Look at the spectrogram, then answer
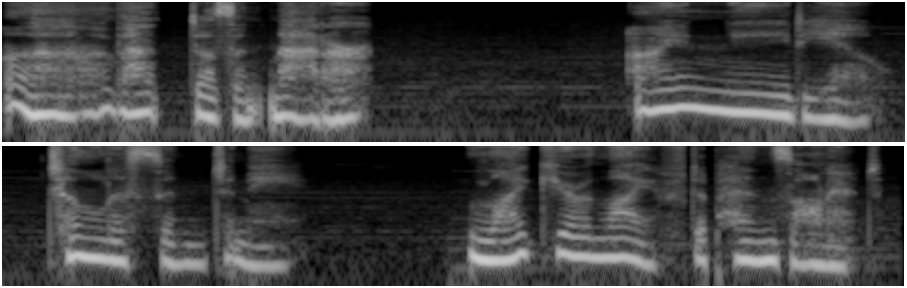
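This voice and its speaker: A woman playing a gentle but possessive vampire kidnapper in an ASMR roleplay, speaking softly and intimately with frequent whispering, close to a binaural mic. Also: fairly low pitch, dry recording, exaggerated voice. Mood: urgent, earnest. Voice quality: soft, breathy, often whispering. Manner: slow, intimate, earnest, dramatic pauses. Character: gentle possessive female vampire kidnapper, self-proclaimed protector. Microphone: close binaural microphone, ear to ear.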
